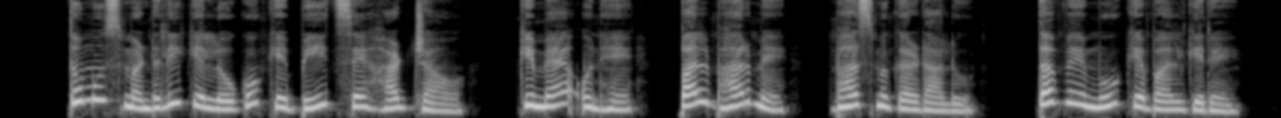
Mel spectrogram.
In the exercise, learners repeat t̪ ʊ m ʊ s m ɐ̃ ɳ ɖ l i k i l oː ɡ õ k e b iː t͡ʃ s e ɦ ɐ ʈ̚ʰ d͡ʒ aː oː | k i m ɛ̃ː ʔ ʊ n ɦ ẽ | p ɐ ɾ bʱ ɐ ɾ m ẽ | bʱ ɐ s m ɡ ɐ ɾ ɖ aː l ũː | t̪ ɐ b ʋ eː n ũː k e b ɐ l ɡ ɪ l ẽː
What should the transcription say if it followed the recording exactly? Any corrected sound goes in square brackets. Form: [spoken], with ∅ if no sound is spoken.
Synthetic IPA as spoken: t̪ ʊ m ʊ s m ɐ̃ ɳ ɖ l i k [e] l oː ɡ õ k e b iː t͡ʃ s e ɦ ɐ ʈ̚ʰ d͡ʒ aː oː | k i m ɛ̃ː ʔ ʊ n ɦ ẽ | p ɐ [l] bʱ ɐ ɾ m ẽ | bʱ ɐ s m [k] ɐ ɾ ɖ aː l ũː | t̪ ɐ b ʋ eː [m] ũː k e b ɐ l ɡ ɪ [ɾ] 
